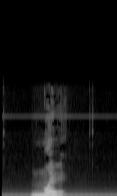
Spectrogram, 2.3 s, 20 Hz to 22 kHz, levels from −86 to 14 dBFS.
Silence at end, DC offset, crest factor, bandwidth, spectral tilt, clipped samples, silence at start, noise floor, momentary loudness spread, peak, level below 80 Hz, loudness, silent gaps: 0.95 s; under 0.1%; 18 dB; 12.5 kHz; -8 dB/octave; under 0.1%; 0.6 s; -42 dBFS; 19 LU; -2 dBFS; -46 dBFS; -18 LUFS; none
